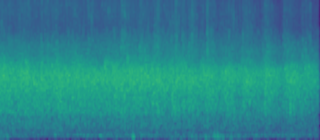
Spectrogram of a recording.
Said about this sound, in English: Let's, again, live studio audience, let's give them a big hand.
